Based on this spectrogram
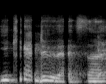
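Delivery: ordinary delivery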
